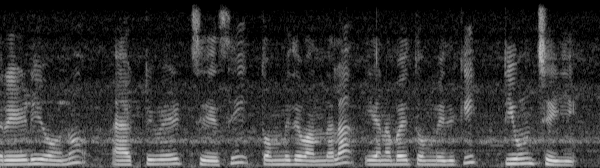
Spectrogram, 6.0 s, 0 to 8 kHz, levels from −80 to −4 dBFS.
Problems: constant background noise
